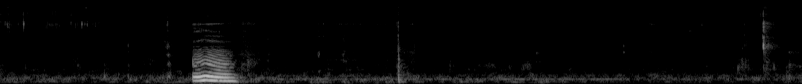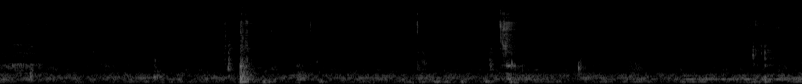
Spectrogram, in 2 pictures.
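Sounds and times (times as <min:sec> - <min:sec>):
person chewing food: 0:00.0 - 0:01.9, 0:07.0 - 0:09.8.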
